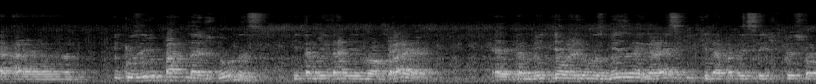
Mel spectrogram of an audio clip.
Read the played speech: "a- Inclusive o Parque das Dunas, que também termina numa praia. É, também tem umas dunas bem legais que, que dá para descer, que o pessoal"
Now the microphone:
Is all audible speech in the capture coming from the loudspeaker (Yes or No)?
Yes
